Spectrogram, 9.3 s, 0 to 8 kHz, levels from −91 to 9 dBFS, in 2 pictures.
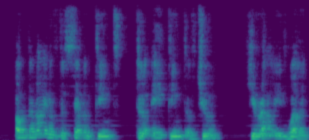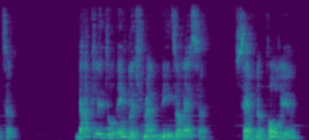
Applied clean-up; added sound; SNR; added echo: neural mask model DeepFilterNet 3.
